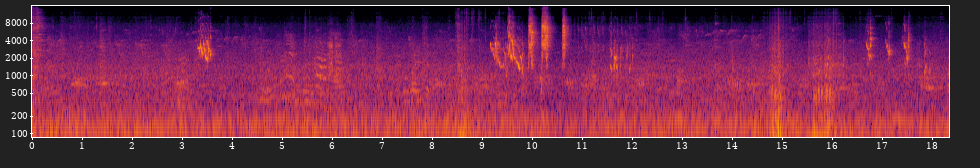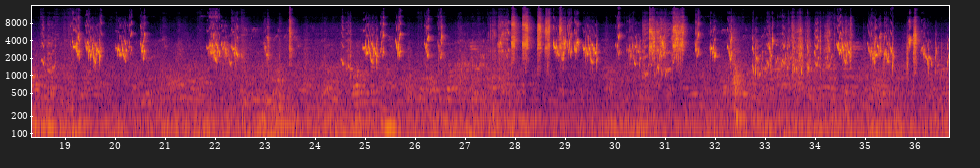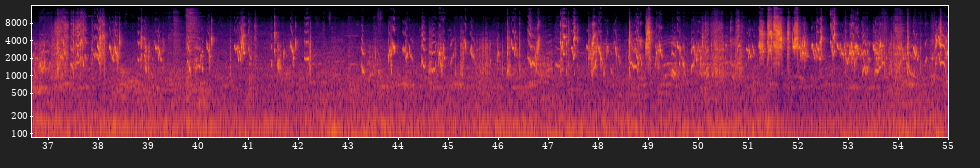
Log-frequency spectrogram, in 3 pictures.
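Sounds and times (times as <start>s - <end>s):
parrots squawking: 43.2s - 55.0s.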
